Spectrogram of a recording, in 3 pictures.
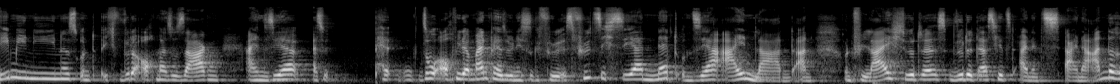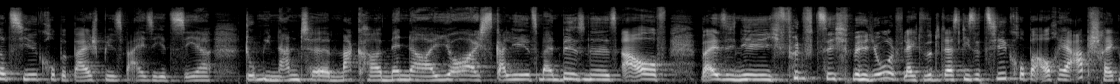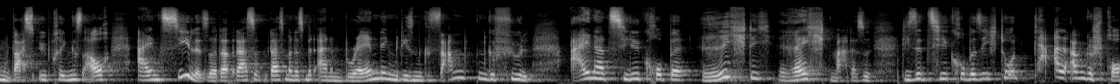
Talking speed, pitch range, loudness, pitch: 165 wpm, 200-245 Hz, -18 LUFS, 220 Hz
